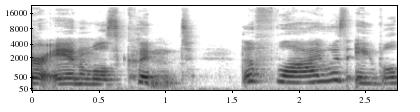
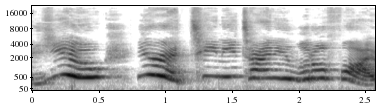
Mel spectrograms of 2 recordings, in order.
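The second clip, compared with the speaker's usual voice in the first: high, loud, fast scoffing; mocking animals; 11 semitones higher, 8 dB louder than usual. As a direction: laugh him off as tiny. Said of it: "they laughed. They said".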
